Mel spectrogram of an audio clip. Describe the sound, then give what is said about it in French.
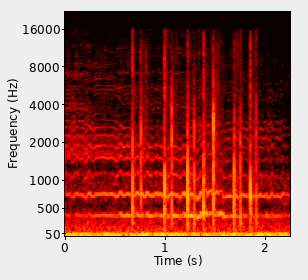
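An Aedes caspius mosquito's thin, high whine drones steadily in flight as it circles a sleeping human, its pitch wavering slightly, broken by several faint sharp clicks. No one speaks. “Aedes Caspius tourne autour de la cible de type mammifère en mode sieste.”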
